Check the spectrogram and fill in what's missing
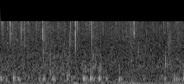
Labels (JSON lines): {"label": "biophony, pulse", "recorder": "SoundTrap 500"}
